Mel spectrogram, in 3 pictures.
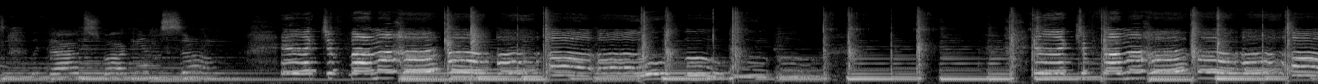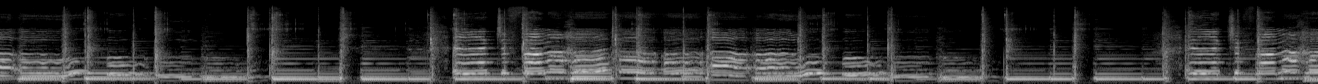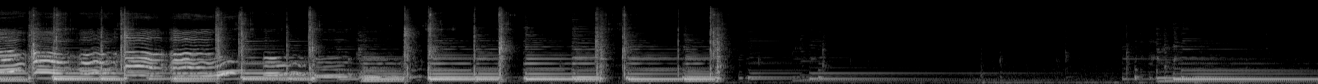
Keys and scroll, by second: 22.7 F9.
